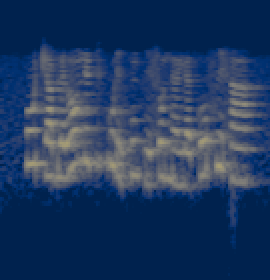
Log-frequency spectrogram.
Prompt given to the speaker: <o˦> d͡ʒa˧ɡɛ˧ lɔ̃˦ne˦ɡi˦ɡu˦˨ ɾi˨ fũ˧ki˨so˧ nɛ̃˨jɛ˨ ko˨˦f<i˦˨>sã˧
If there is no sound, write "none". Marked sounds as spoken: o˦, i˦˨

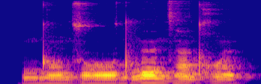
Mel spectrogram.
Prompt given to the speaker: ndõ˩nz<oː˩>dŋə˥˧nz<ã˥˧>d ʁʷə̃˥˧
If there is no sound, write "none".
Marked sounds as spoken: oː˩, ã˧

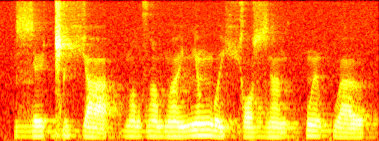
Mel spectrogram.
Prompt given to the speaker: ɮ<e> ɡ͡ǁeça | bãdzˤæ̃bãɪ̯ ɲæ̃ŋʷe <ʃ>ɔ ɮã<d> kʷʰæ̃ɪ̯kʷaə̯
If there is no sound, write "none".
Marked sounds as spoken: e, ç, d

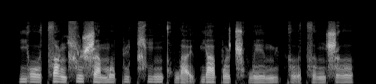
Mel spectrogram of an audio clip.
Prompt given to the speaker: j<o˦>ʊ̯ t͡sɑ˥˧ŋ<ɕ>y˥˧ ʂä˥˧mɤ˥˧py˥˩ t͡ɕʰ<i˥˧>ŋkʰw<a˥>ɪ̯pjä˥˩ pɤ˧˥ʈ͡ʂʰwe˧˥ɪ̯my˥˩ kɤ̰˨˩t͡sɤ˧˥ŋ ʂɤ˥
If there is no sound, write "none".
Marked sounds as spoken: o˥˧, ɕ, i˥, a̰˨˩

